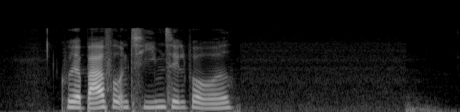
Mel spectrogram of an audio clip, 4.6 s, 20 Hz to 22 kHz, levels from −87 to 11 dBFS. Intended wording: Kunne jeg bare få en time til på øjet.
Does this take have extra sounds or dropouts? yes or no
no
